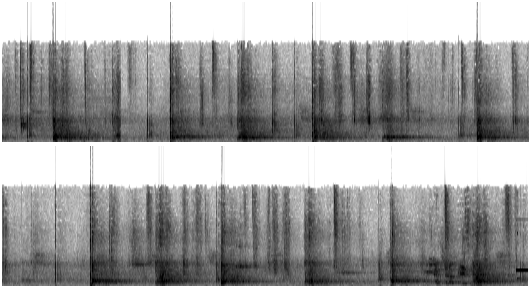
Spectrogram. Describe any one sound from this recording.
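Tennis balls are struck sharply with rackets, each hit echoing in a large hall.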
